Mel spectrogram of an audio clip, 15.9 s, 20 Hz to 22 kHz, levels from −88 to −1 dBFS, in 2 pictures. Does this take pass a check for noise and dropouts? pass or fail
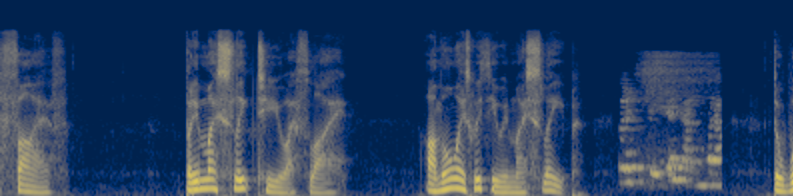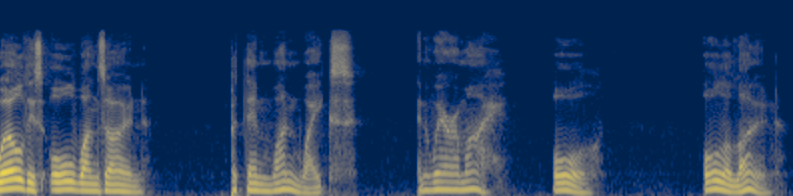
fail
